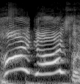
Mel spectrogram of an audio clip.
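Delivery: put-on very high squeaky kid voice, "hi" drawn out. Retelling how he sounded at five: imitating his squeaky child voice. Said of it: "a fucking squeaker voice when I was, like, five years old".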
